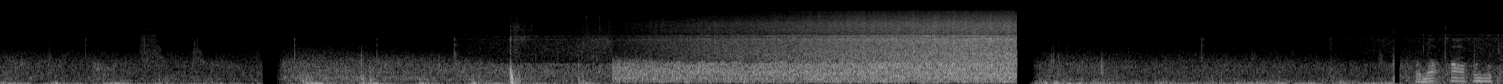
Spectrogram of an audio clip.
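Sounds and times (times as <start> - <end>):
water rushing: 3.0 - 10.2.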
